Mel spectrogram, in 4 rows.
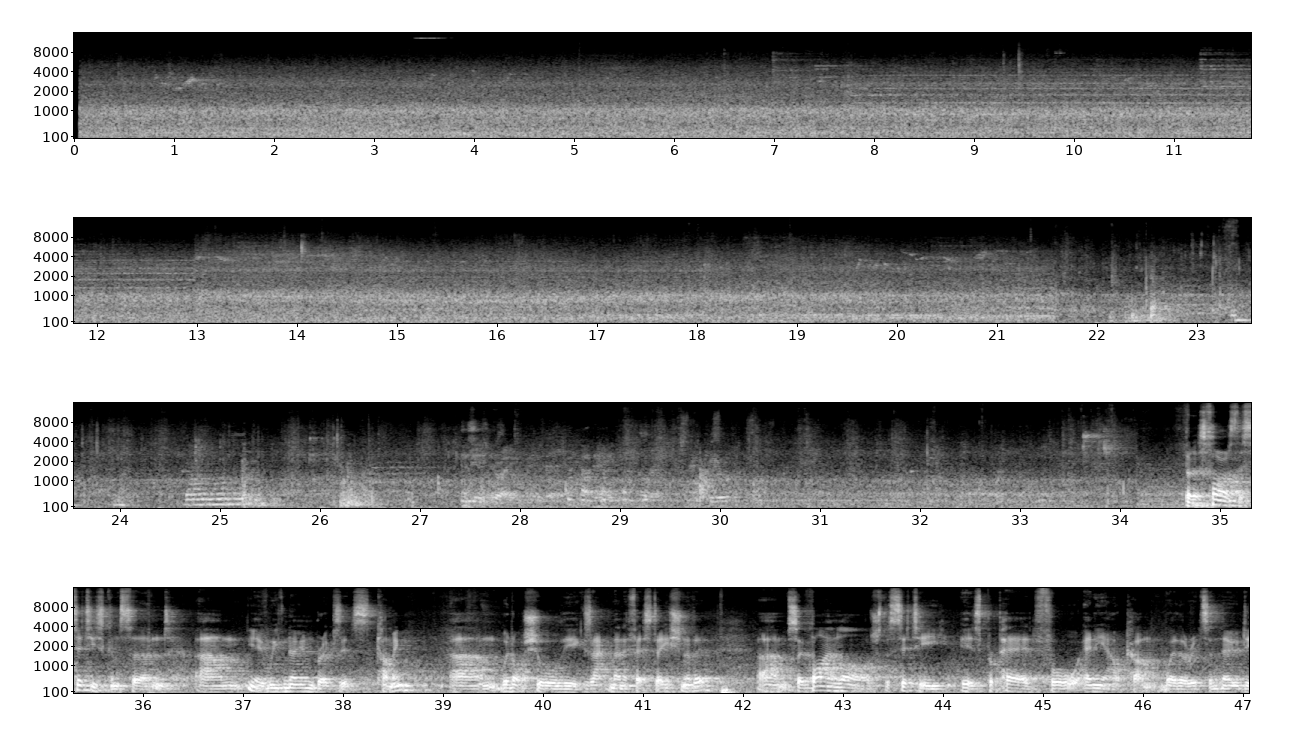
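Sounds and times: thin steady whine: 0.1s - 42.6s
vehicle engine rumble: 1.8s - 34.3s.

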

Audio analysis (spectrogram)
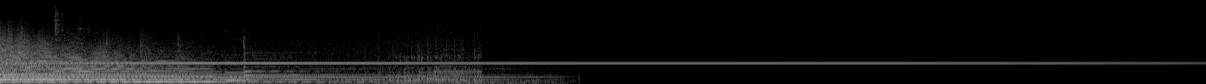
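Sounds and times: high-pitched sine tone: 0.0s - 12.0s.

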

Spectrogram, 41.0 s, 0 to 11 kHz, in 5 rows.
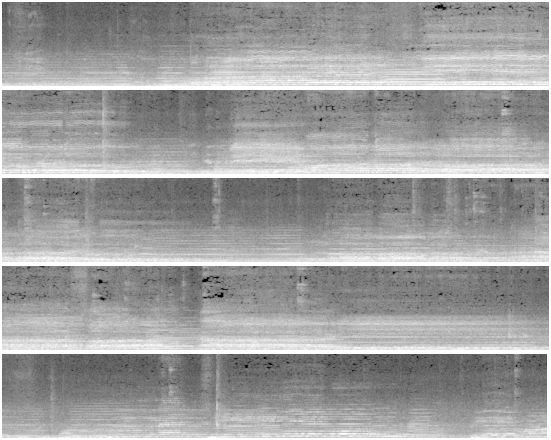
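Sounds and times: harmonium: 0.0s - 41.0s
men chanting together: 2.8s - 19.1s, 21.1s - 32.6s.

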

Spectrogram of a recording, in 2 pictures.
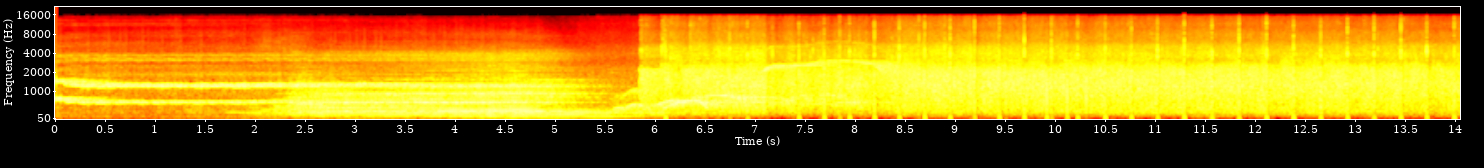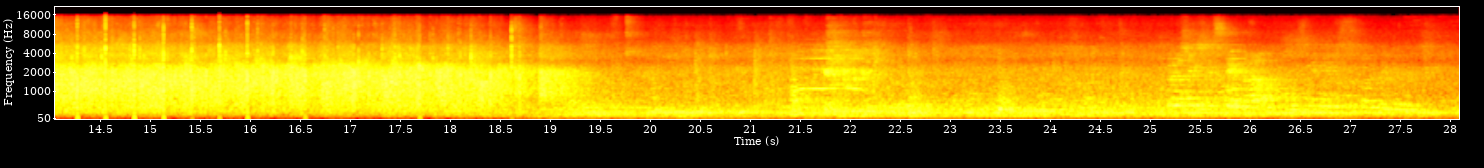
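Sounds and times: audience cheering: 5.6s - 10.3s
audience applauding: 5.6s - 19.5s.

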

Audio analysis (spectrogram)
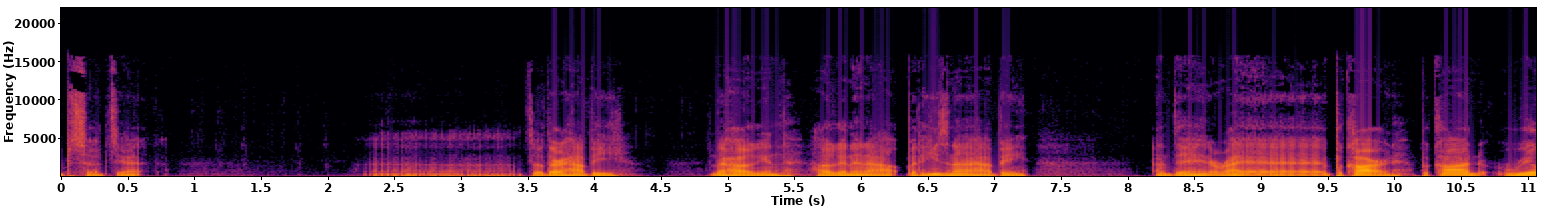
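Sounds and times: man's drawn-out uh: 2.2s - 3.6s.

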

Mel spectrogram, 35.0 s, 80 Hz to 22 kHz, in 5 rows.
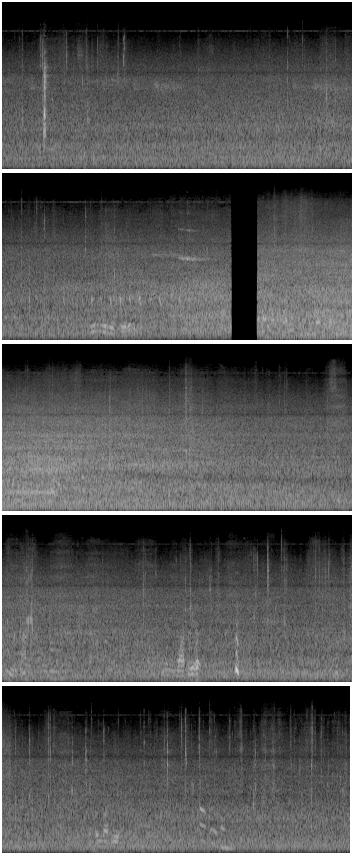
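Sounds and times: outdoor background noise: 0.0s - 34.9s
distant voices murmuring: 6.3s - 10.6s.

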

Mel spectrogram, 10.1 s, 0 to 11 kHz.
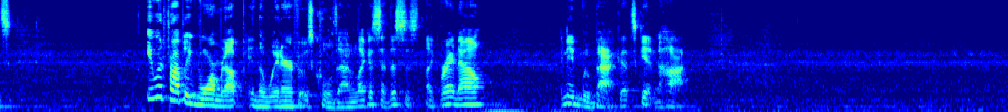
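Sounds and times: fan heater airflow hiss: 0.0s - 10.0s.

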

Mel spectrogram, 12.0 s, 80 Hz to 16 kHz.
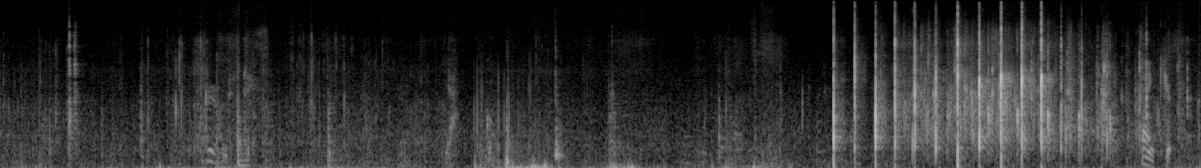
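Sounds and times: low thuds: 4.7s - 7.7s
audience applause: 8.3s - 12.0s.

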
